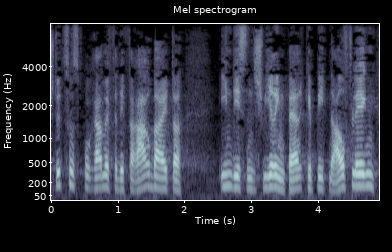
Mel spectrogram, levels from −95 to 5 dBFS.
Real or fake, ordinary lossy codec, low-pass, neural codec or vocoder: real; none; none; none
